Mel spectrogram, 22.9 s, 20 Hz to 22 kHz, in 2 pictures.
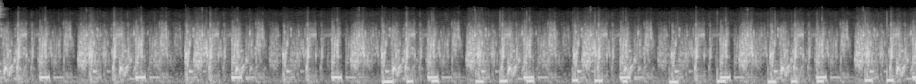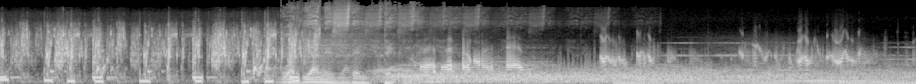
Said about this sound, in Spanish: música generada a partir de gráficos en una cinta de 35 milímetros, tocada en un Oramix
